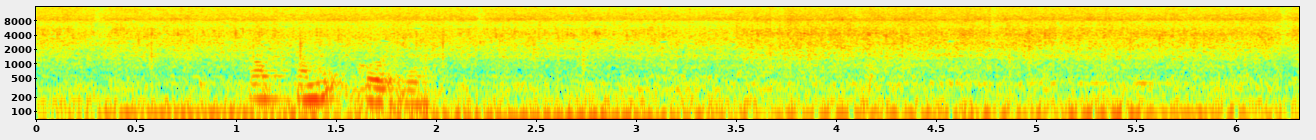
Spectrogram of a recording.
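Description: Bone-in tandoori chicken pieces sizzling on a hot pan over medium heat, a steady hissing crackle of fat and oil throughout, with a brief spoken remark near the start.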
